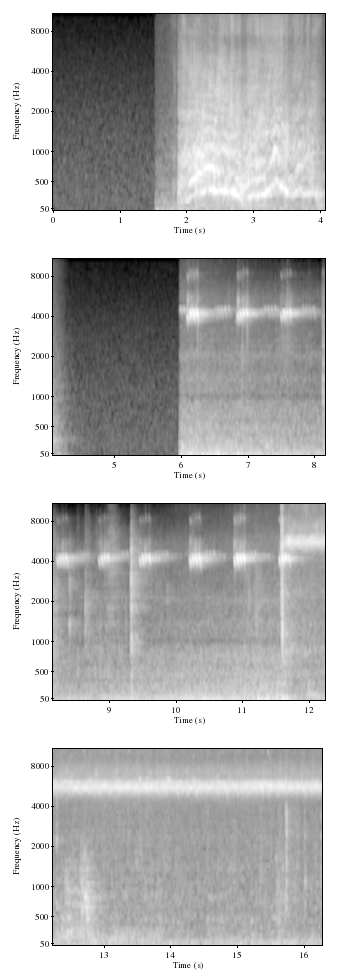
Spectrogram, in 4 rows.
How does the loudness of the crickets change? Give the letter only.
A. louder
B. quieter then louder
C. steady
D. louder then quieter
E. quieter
A.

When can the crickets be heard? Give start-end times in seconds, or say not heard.
6.0-16.2.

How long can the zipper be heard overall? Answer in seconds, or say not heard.
4 s.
